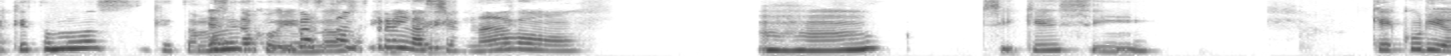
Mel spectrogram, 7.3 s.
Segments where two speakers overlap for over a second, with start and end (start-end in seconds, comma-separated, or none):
1.0-2.7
